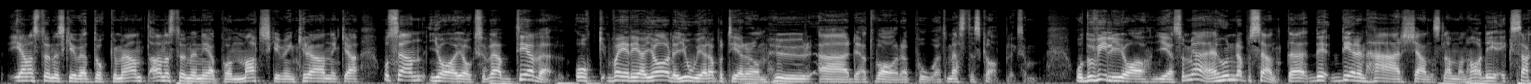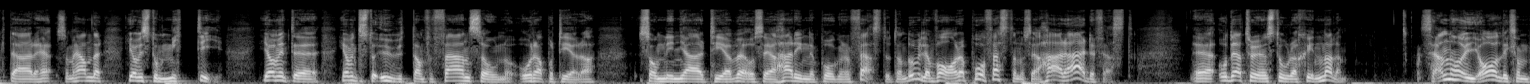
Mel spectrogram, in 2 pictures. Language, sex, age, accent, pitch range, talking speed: Swedish, male, 20-39, native, 125-160 Hz, 230 wpm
